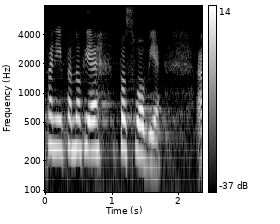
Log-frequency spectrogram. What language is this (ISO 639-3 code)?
pol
